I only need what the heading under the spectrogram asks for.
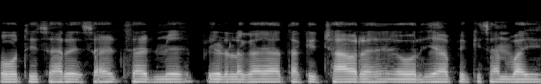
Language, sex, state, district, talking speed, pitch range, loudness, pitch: Hindi, male, Chhattisgarh, Kabirdham, 190 wpm, 120-125 Hz, -19 LUFS, 120 Hz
